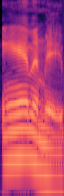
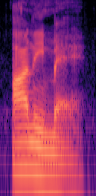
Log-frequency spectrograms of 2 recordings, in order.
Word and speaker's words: anime: I know people say anime, but the actual Japanese pronunciation that I've always heard is anime.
